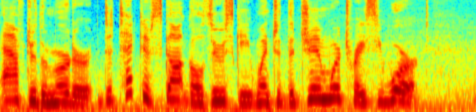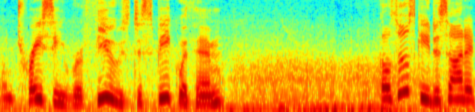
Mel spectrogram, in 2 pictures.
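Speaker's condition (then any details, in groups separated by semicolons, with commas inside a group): No condition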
